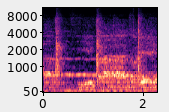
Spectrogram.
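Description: A choir singing, with a sharp beat about every second.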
